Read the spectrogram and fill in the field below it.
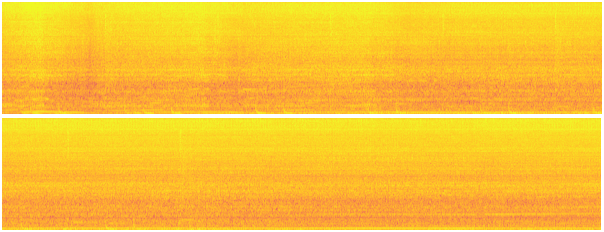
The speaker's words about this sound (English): Let's see a few movements that a tugboat can perform.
